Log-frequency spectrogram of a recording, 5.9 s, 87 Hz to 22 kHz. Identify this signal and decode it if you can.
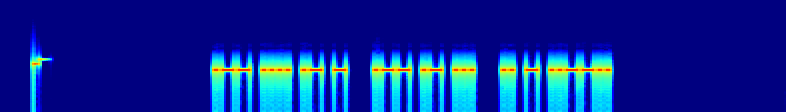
Morse code, heard as a keyed tone, about 38 wpm, 700 Hz. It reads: WHAT WAS IT?
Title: Sentences from Top 100 Words 40wpm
